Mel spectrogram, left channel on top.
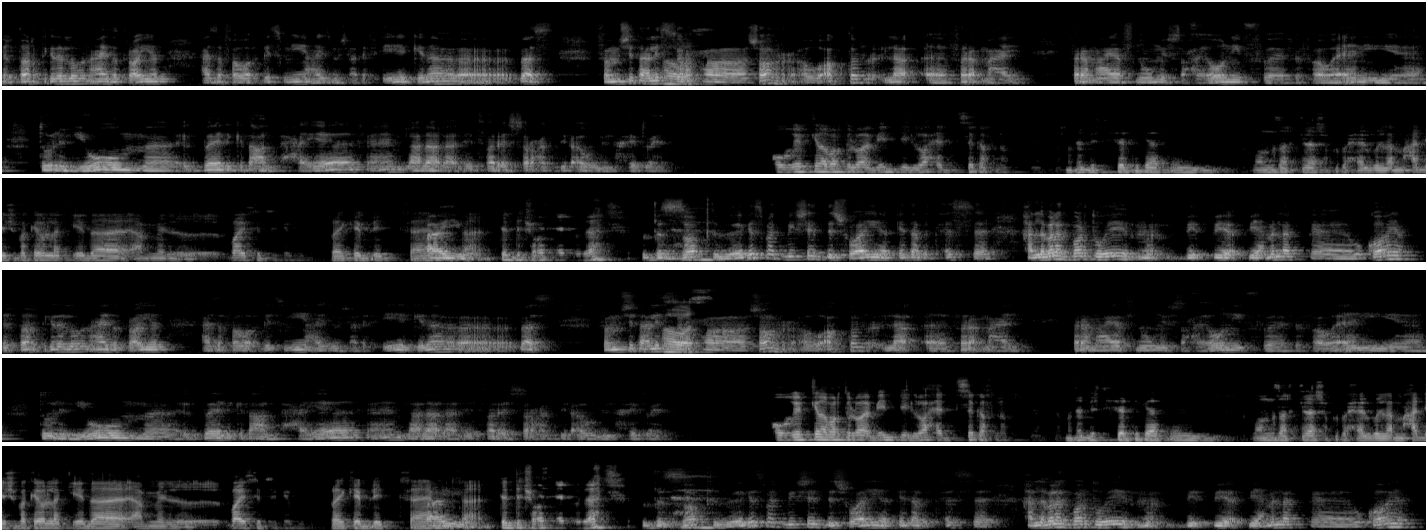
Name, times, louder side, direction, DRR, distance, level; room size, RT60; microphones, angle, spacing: voice 1, 0.0-10.2 10.7-20.9 32.7-33.2 34.9-42.5, left 3 dB, 85° left, 4 dB, 2.1 m, -30 dB
voice 2, 6.6-6.9 21.9-24.3 24.9-26.5 26.7-31.4 31.8-33.2 33.5-34.7 35.2-35.6, right 3 dB, 80° right, 11 dB, 1.1 m, -31 dB
9.5 x 8.6 x 4.5 m, 0.37 s
head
